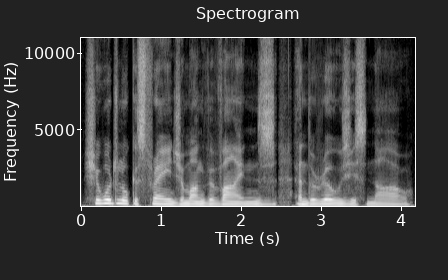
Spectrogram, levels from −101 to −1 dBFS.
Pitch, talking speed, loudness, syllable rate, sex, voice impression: 150 Hz, 160 wpm, -17 LUFS, 3.9 syllables/s, male, very masculine, old, thick, tensed, slightly powerful, slightly bright, slightly soft, clear, fluent, raspy, cool, intellectual, slightly refreshing, sincere, calm, very mature, slightly friendly, slightly reassuring, slightly unique, slightly elegant, wild, slightly sweet, slightly lively, kind, modest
